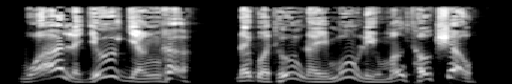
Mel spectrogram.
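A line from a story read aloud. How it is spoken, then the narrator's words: Calm, sinister, loud. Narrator (Vietnamese): Lãnh Diện Diêm La vẫn là giữ thái độ ung dung, khóe môi nở nụ cười nham hiểm, lớn tiếng hô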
